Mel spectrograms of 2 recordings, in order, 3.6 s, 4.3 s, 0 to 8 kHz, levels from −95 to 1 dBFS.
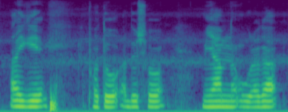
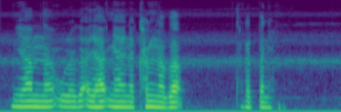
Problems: background sounds at intervals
